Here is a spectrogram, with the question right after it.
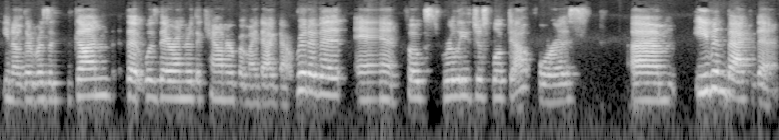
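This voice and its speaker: A woman's voice: medium pitch, fairly bright tone, rough recording. A woman in her forties from Kentucky, a state representative, speaking earnestly on a video-call panel with frequent restarts. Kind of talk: panel discussion.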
